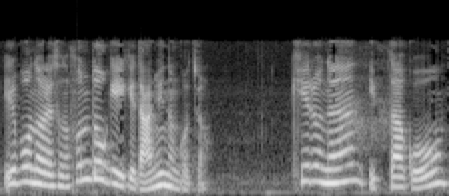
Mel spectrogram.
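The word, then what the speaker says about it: 着る: 요 한자가 요거 키루라고 읽으면 옷을 입다고요. 츠쿠라고 읽으면 도착하다예요.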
